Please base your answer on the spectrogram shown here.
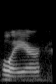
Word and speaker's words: Heuer: This is really silly, but it's Heuer.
